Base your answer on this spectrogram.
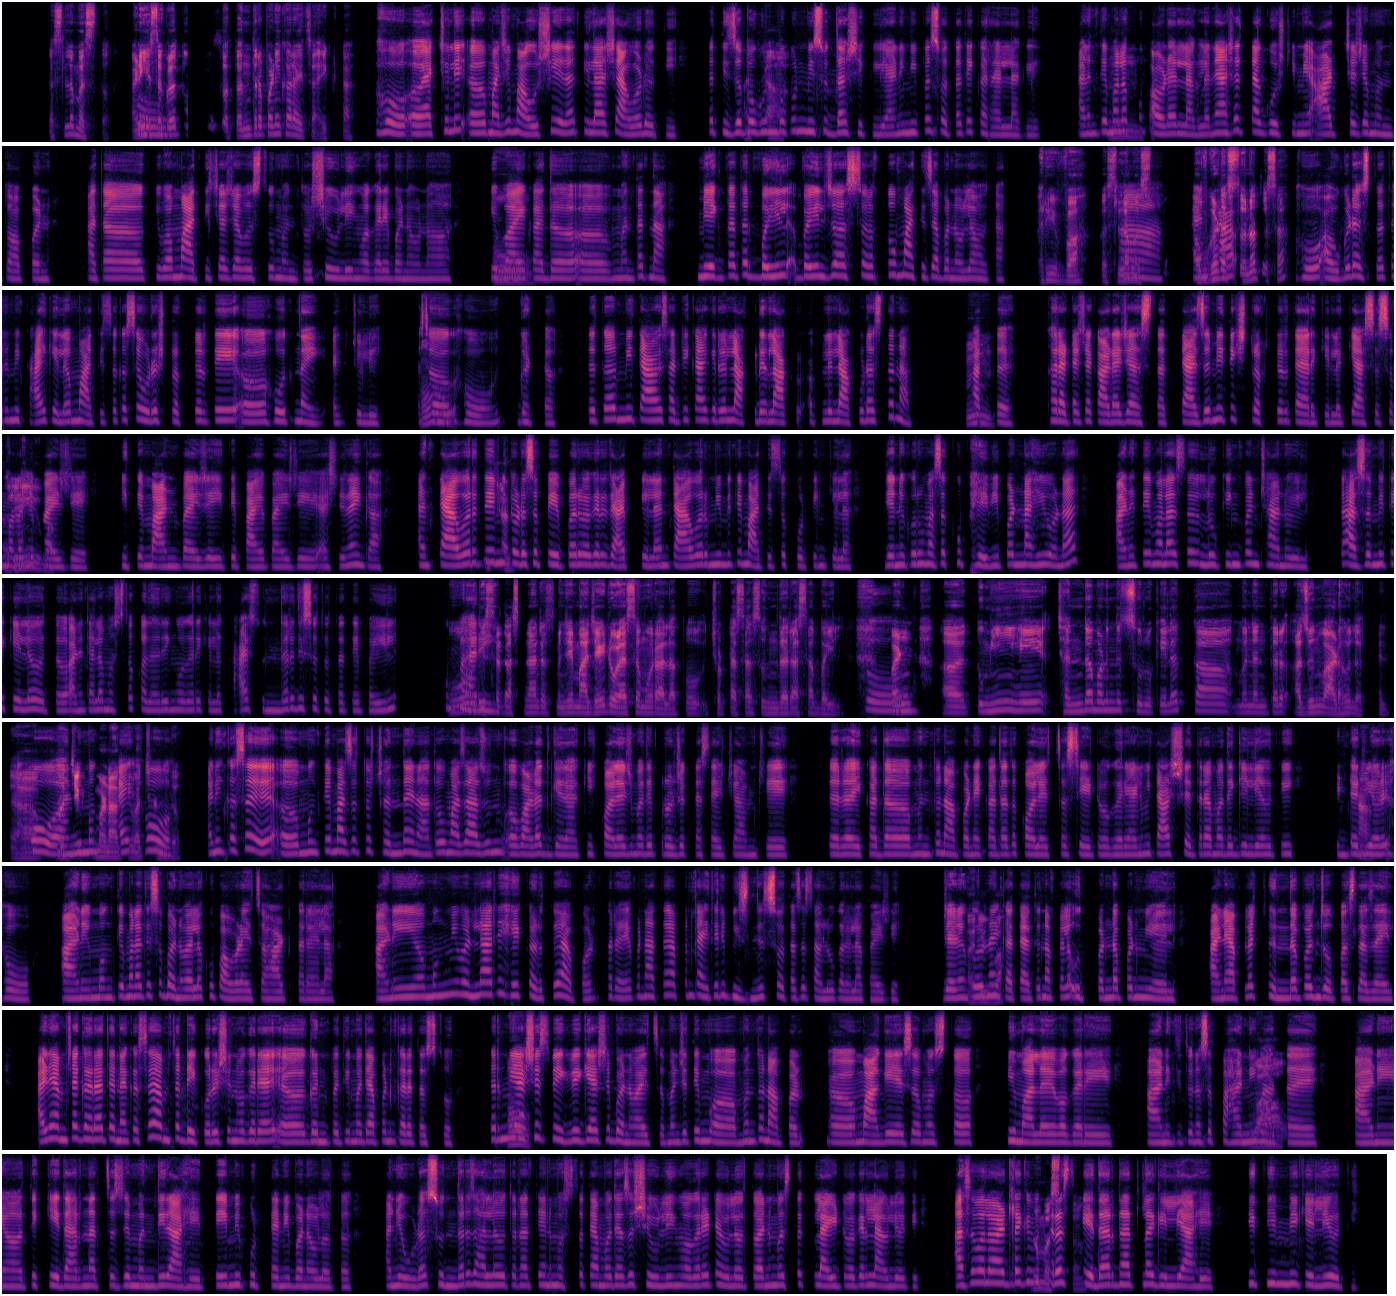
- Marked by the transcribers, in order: in English: "आर्टच्या"; other background noise; anticipating: "अरे वाह! कसलं मस्त! अवघड असतो ना तसा?"; in English: "स्ट्रक्चर"; in English: "स्ट्रक्चर"; surprised: "अरे बाप!"; in English: "रॅप"; in English: "कोटिंग"; in English: "हेवी"; in English: "लुकिंग"; in English: "कलरिंग"; in English: "सेट"; in English: "इंटरिअर"; in English: "आर्ट"; in English: "डेकोरेशन"; joyful: "वाव!"; joyful: "मी खरंच केदारनाथला गेली आहे"; in English: "थीम"
- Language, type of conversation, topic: Marathi, podcast, या छंदामुळे तुमच्या आयुष्यात कोणते बदल झाले?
